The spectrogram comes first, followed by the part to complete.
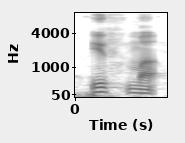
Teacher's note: سا کو نرم ادا کرنا ہے، لمبا نہیں کرنا میم کو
